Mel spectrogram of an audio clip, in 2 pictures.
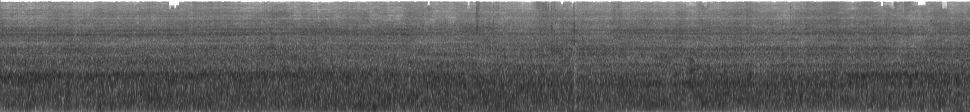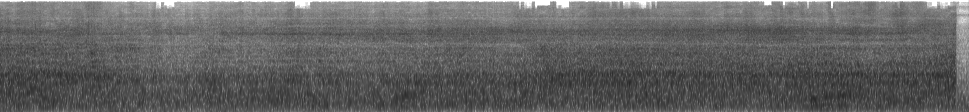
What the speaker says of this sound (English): I'm gonna take this off, burn it. So fire. Put some torch on it.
